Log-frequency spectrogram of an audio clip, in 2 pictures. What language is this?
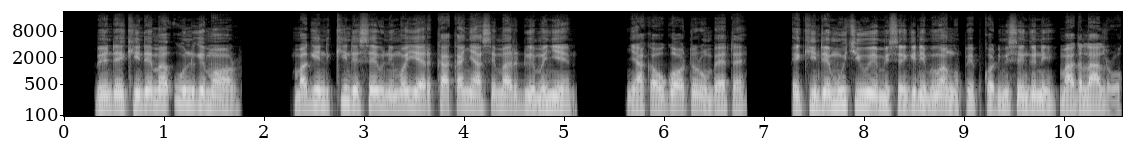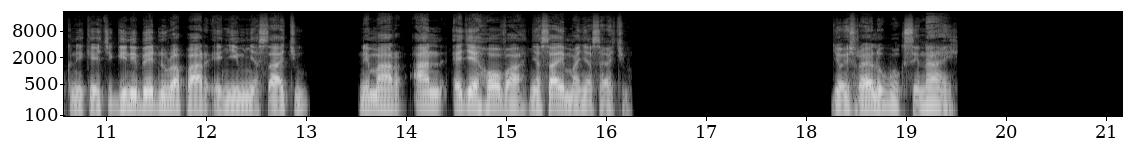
Luo (Kenya and Tanzania)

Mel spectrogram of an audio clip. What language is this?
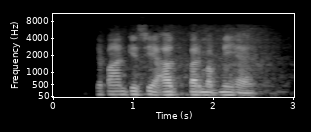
Urdu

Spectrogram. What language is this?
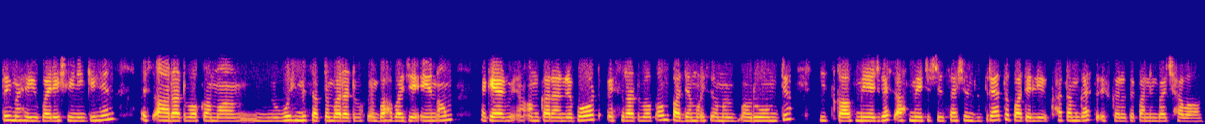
Kashmiri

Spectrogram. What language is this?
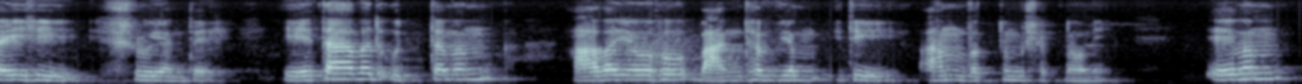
Sanskrit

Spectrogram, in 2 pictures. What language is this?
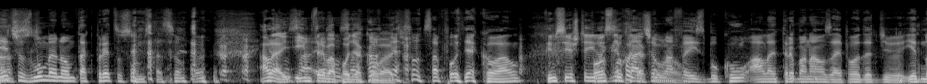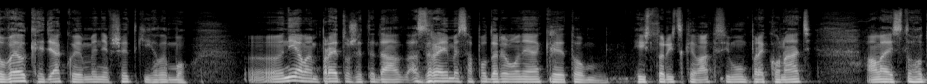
Slovak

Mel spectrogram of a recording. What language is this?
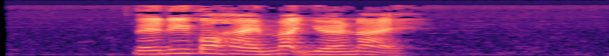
Cantonese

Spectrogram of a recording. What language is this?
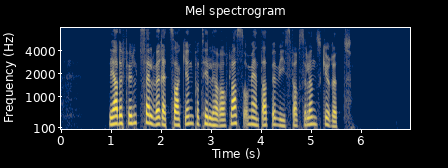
Norwegian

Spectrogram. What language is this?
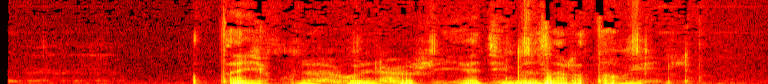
Arabic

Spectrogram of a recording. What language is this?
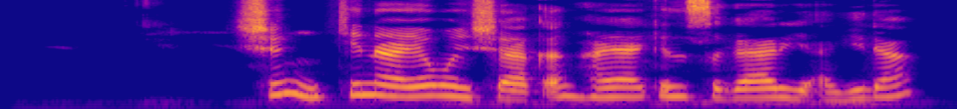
Hausa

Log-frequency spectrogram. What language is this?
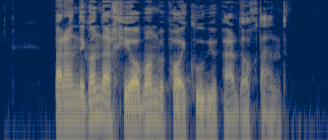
Persian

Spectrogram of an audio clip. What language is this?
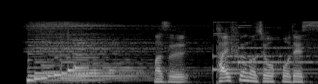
Japanese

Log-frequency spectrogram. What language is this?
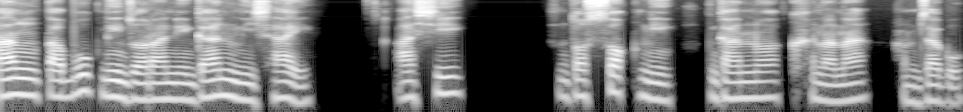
Kok Borok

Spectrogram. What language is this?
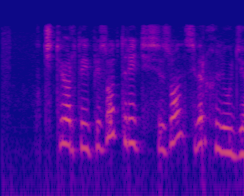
Russian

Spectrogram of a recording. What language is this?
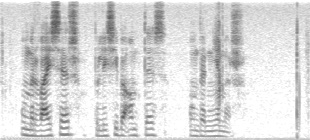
Afrikaans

